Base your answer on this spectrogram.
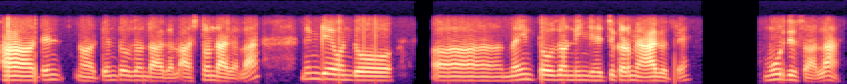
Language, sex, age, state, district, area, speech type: Kannada, male, 18-30, Karnataka, Shimoga, rural, conversation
